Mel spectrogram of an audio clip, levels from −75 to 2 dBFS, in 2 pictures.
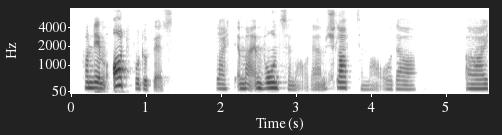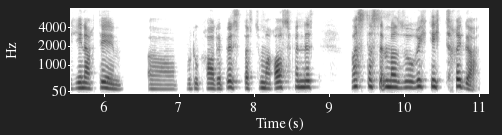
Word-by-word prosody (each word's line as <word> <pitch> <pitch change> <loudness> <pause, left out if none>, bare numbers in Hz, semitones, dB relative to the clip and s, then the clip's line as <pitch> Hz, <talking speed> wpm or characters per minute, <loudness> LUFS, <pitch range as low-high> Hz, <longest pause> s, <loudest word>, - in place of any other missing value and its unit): von 200 -1 -2
dem 185 -3 -1
Ort, 285 0 +4
wo 170 - -6
du 150 -2 -9
bist. 150 - -16 0.5
Vielleicht 165 -1 -13
immer 175 +1 -7
im 185 -2 -4
Wohnzimmer 190 -6 -3
oder - - -17
im - - -16
Schlafzimmer 195 -6 -7
oder, 150 -1 -15 0.6
äh, 165 -1 -6
je 185 +4 0
nachdem, 185 -4 +2 0.3
äh, 155 -1 -9
wo 170 - -11
du 175 - -6
gerade 175 0 -1
bist, 210 +2 -1
dass 185 0 -2
du 195 +1 -4
mal 185 -2 +2
rausfindest, 220 +4 +2 0.4
was 240 +1 +1
das 240 -1 0
immer 225 -1 +6
so 210 +1 0
richtig 235 +1 +2
trigger 245 -8 +3
190 Hz, 175 wpm, -24 LUFS, 165-215 Hz, 0.6 s, immer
